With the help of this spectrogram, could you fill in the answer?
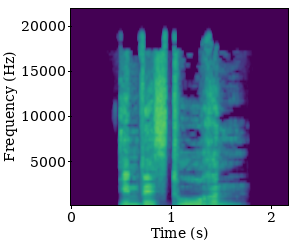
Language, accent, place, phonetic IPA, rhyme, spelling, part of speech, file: German, Germany, Berlin, [ɪnvɛsˈtoːʁən], -oːʁən, Investoren, noun, De-Investoren.ogg
- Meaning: plural of Investor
